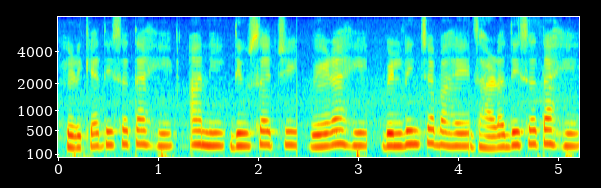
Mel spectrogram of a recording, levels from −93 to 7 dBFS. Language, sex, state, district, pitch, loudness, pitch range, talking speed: Marathi, female, Maharashtra, Aurangabad, 230 Hz, -16 LUFS, 225-250 Hz, 150 wpm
